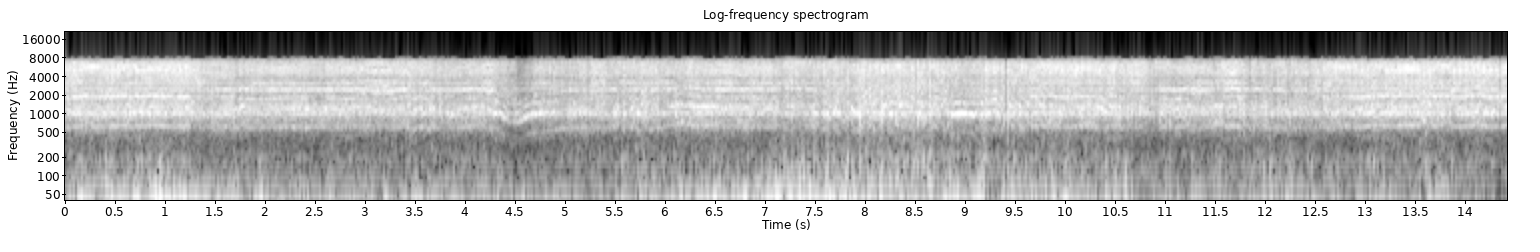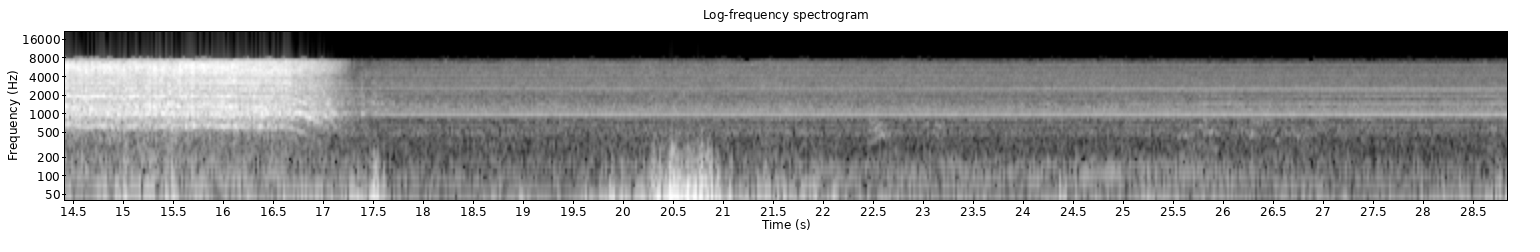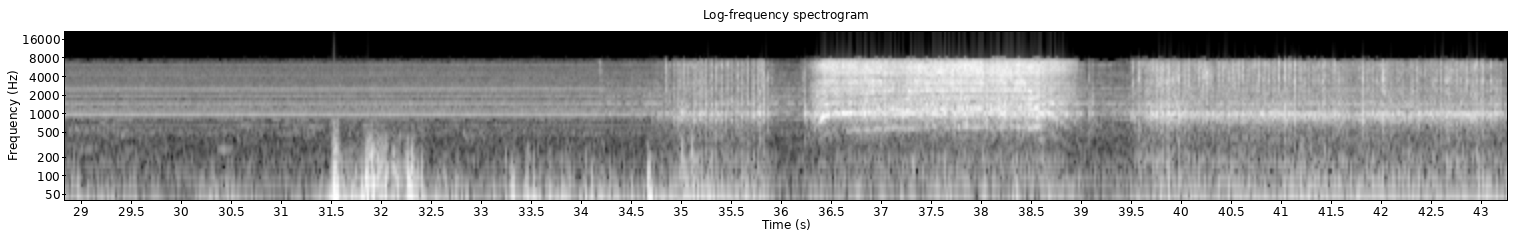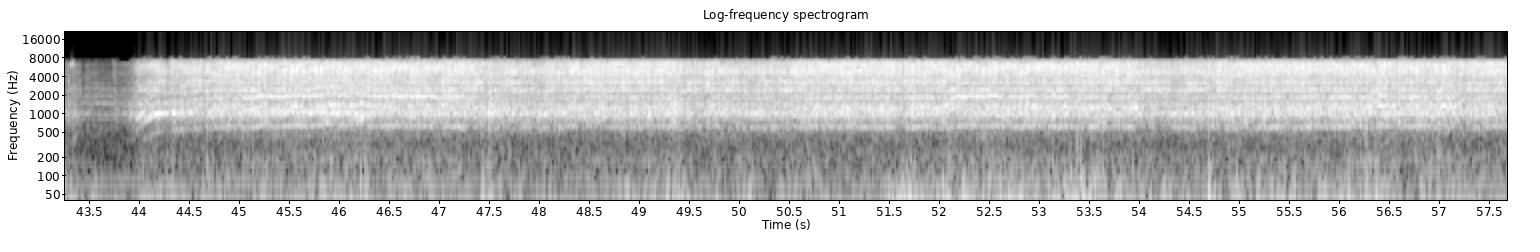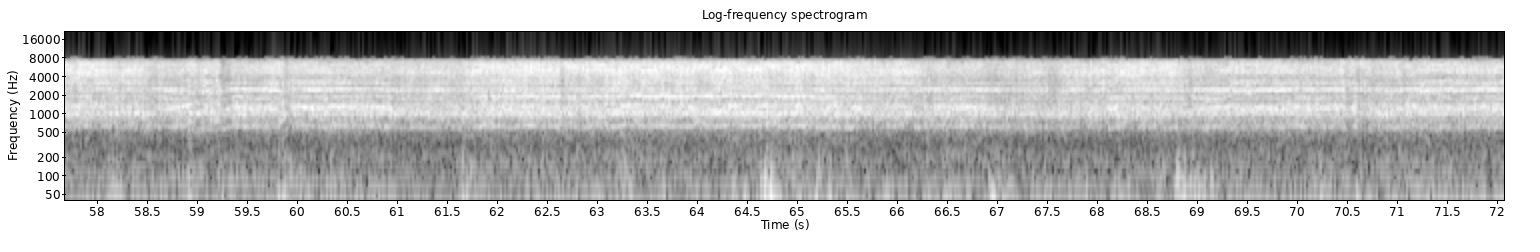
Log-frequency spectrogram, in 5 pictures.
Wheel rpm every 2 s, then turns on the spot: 160, 160, 140, 170, 150, 160, 160, 160, 60, 0, 0, 0, 0, 0, 0, 0, 0, 20, 120, 50, 30, 30, 130, 160, 160, 160, 160, 160, 160, 160, 160, 160, 160, 160, 160, 160.
38-42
